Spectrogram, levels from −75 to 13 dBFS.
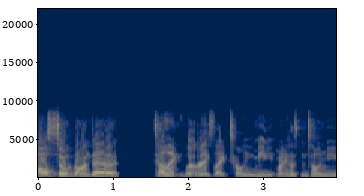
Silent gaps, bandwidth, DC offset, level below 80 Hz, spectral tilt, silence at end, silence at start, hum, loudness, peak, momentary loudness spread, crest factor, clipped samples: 1.11-1.50 s; 9.2 kHz; under 0.1%; -80 dBFS; -2.5 dB/octave; 0 s; 0 s; none; -23 LUFS; -12 dBFS; 10 LU; 12 dB; under 0.1%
